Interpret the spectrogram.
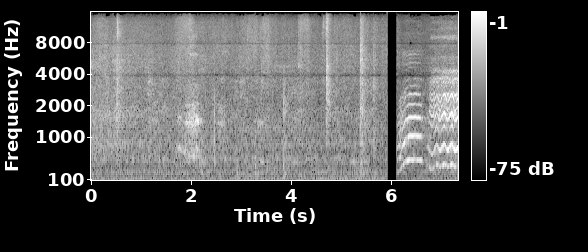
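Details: Coco, a parrot that likes to imitate sounds, gives a few clear, cat-like mewing notes that swoop upward and then hold steady, after a stretch of soft room hiss and faint clicks.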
